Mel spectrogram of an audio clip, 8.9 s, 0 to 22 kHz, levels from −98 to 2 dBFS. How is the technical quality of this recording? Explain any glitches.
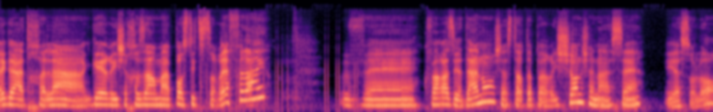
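The recording has one clear glitch, a train of clicks. From 2.50 s to 4.47 s, about twenty sharp clicks sit over the speech. They arrive at roughly 10.7 per second, but the spacing is irregular. Each click has much the same shape. They peak a few dB above the speech itself. The likely cause is interference from nearby equipment or a faulty connection or power supply injecting repeated pulses. It sounds like uneven ticking or popping laid over the talker.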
